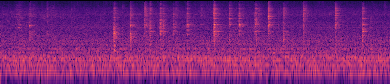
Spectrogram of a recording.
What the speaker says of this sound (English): We're going to give those time to saute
